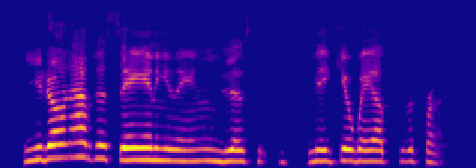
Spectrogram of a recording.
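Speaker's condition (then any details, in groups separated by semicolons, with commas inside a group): Cerebral palsy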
